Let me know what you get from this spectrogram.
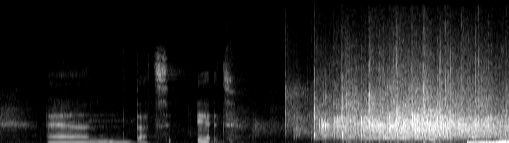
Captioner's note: audience applauds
